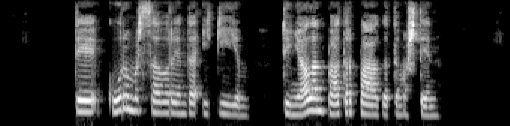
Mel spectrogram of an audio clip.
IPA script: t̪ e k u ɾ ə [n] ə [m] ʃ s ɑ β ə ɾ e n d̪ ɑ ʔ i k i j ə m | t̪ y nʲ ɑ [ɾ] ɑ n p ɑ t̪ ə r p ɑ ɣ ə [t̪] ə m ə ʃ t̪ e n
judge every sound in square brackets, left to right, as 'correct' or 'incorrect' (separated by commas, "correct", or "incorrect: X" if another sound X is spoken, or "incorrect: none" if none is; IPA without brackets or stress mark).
incorrect: m, incorrect: none, incorrect: l, correct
